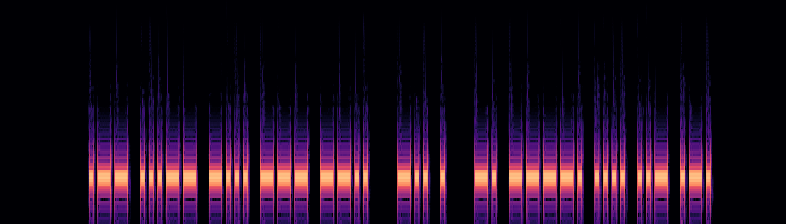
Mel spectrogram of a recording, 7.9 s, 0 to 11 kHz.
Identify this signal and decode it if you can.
Morse code, heard as a keyed tone, about 28 wpm, 700 Hz. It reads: W3BOZ DE N9HUR
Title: USA Callsign DE Callsign - 5 Characters - 28wpm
